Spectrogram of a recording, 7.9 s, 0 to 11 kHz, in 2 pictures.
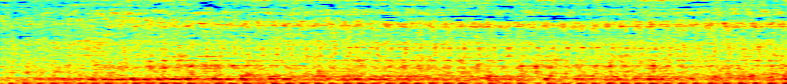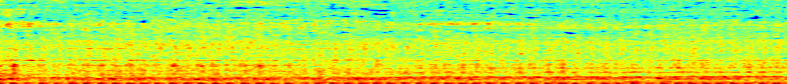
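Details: Honda Click 150i scooter after repair of a no-start fault: even putter of about three beats a second holds steady; starts and idles cleanly.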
